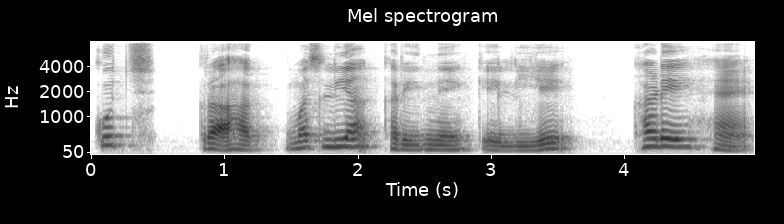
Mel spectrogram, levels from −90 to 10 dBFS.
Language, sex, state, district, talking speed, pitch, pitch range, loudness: Hindi, male, Uttar Pradesh, Lucknow, 95 wpm, 145 Hz, 120-200 Hz, -20 LUFS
